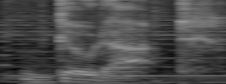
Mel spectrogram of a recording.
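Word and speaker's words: Godot: game engine is called Go Dot cuz it has a robot logo. So, apparently it's supposed to rhyme with robot.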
